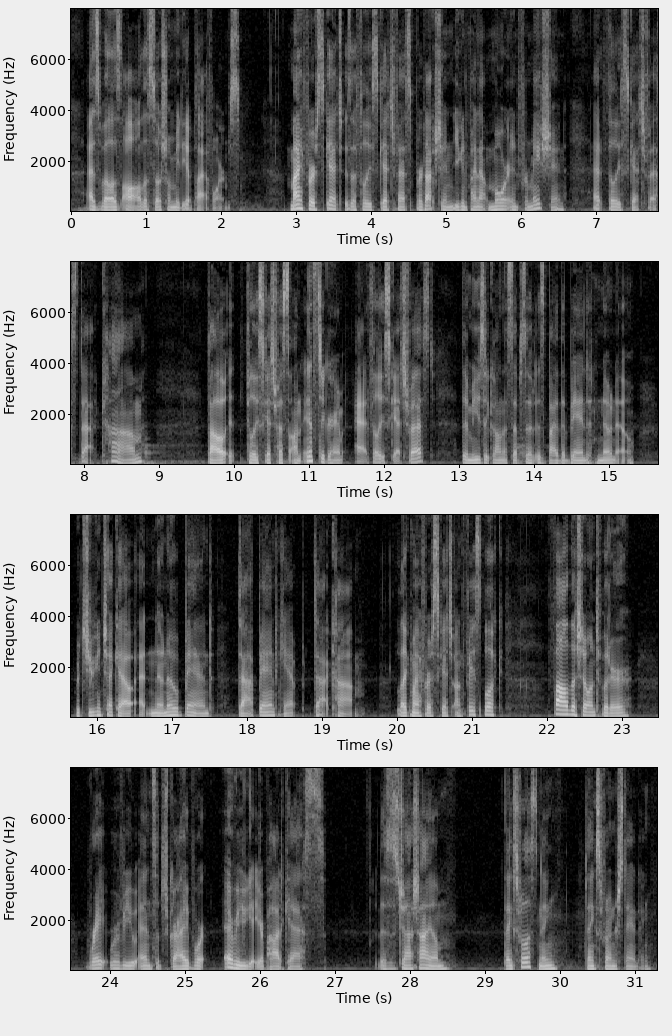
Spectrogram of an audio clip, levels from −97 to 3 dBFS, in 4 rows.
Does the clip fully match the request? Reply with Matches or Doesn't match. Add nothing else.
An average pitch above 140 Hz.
Doesn't match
